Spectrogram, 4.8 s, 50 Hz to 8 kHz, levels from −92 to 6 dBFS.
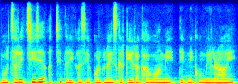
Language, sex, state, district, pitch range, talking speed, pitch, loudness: Hindi, female, Arunachal Pradesh, Papum Pare, 210-235 Hz, 200 wpm, 220 Hz, -15 LUFS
